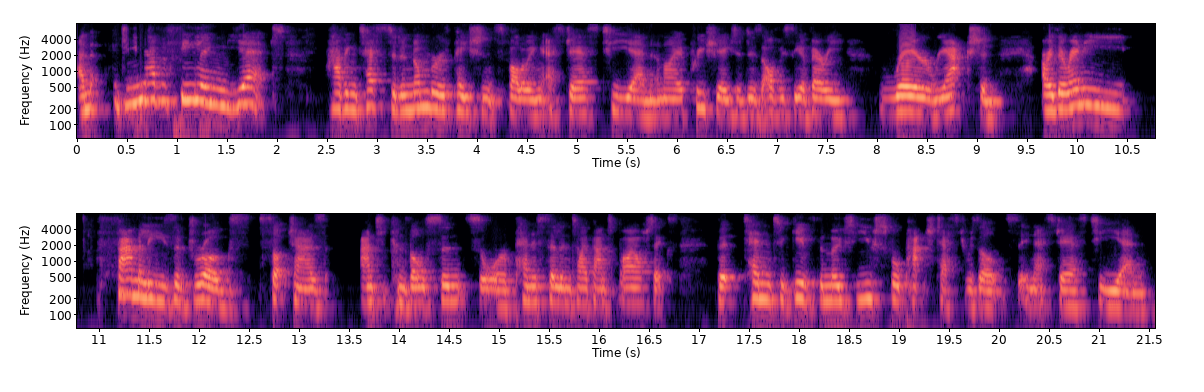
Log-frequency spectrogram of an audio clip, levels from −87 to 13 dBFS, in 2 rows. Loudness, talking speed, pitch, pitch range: -16 LUFS, 140 wpm, 170 Hz, 155-195 Hz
